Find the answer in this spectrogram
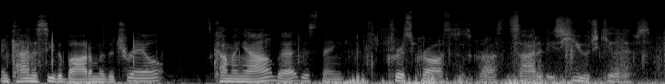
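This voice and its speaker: Audible room echo fills the space around a man. His delivery is fairly quick, and his intonation stays fairly even. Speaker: travel vlogger. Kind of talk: outdoor vlog narration. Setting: outdoors on a hiking trail.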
